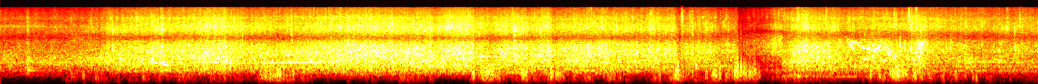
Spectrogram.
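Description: Lada Niva driving through a muddy, water-filled ditch: tyres churning and splashing through water and mud, with the engine pulling under load. The splashing builds up about a second in, dips briefly near the end and picks up again more weakly.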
